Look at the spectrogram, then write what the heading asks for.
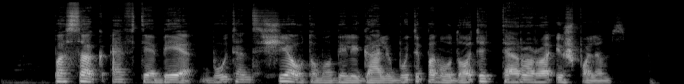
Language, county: Lithuanian, Telšiai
